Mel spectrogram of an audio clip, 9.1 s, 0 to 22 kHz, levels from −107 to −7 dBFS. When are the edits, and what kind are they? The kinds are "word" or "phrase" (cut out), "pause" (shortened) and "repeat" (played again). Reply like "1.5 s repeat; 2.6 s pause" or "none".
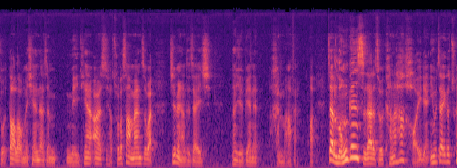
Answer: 1.2 s pause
